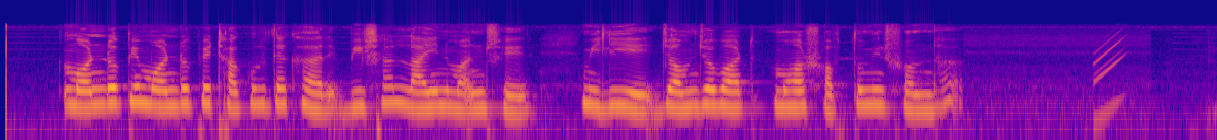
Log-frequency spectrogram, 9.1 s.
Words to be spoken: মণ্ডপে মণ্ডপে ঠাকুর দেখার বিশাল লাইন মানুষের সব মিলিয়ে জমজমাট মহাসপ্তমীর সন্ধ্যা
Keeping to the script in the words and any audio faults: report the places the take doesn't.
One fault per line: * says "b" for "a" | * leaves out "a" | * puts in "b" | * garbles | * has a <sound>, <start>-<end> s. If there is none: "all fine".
* leaves out "সব"
* has a chirp, 8.2-8.5 s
